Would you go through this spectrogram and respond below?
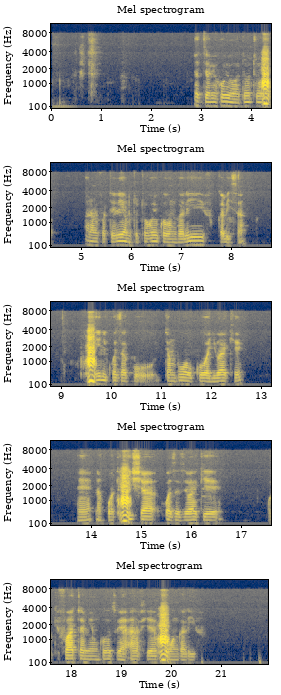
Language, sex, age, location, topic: Swahili, male, 25-35, Dar es Salaam, health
